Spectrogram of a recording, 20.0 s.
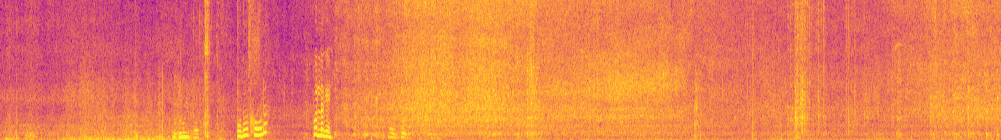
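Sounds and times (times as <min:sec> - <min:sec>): paste sizzling in oil: 0:04.9 - 0:20.0.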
